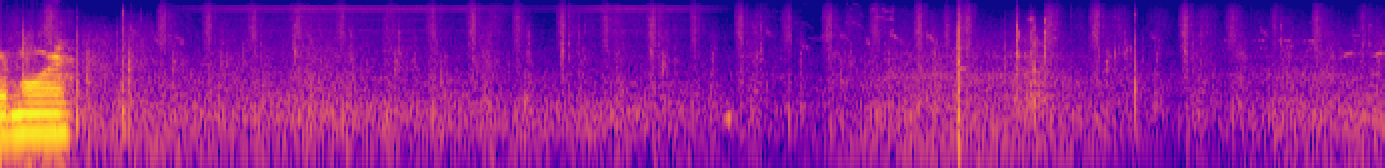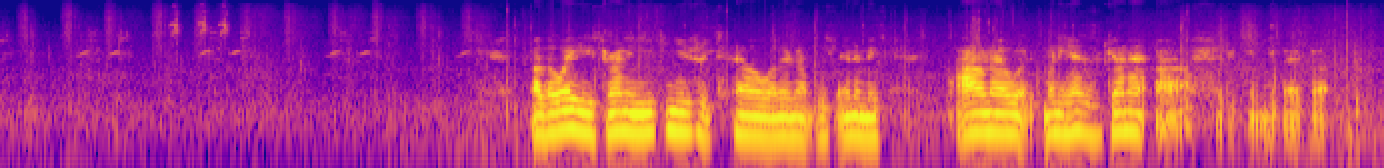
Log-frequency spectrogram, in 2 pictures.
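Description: Footsteps run over a stone floor.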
